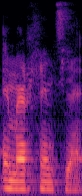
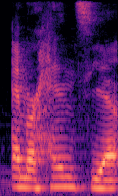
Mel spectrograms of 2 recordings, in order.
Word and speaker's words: emergencia: We have es una emergencia. It's an emergency. So it's not emergencia, emergencia, okay, it's emergencia. Okay, really focus on the vowel sounds, okay?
